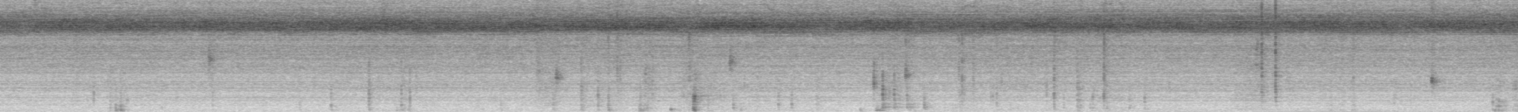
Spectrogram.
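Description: A steady high hiss with scattered light clicks and taps from metal feeding tongs holding a rat against a plastic rack tub and its bedding; the clearest knocks come about two, ten and thirteen seconds in.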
